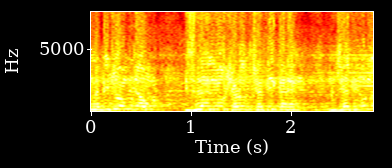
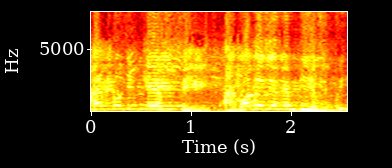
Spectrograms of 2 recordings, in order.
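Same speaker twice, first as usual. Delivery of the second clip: slow spelled-out slogan; 3 semitones higher, slower than usual. Shown as a demonstration. Speaker models a slogan for students.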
